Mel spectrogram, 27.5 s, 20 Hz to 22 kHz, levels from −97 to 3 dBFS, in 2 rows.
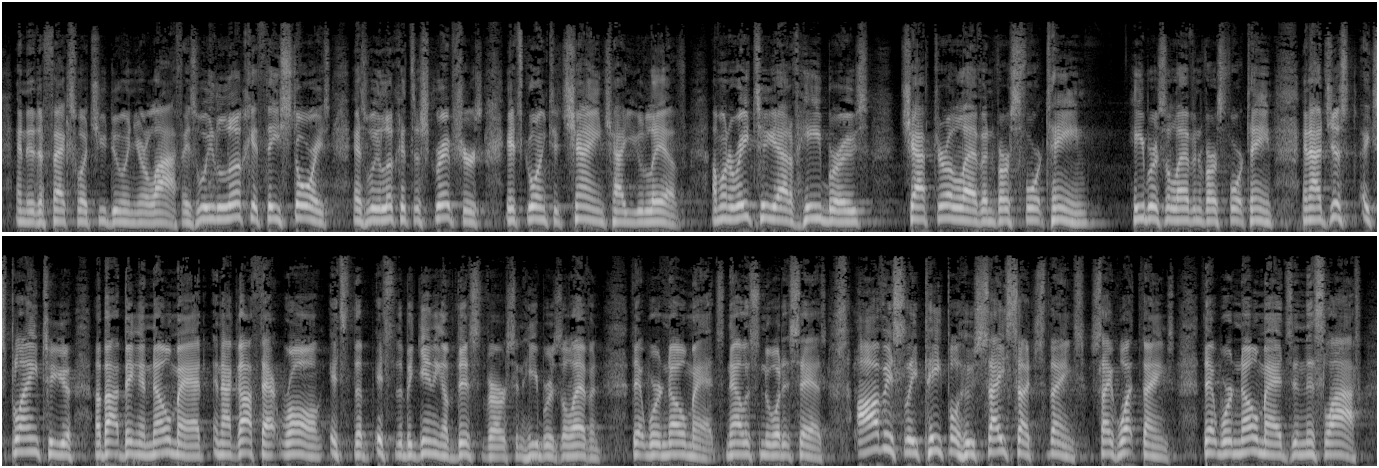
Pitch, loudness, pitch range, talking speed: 160 Hz, -27 LUFS, 145-175 Hz, 205 wpm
